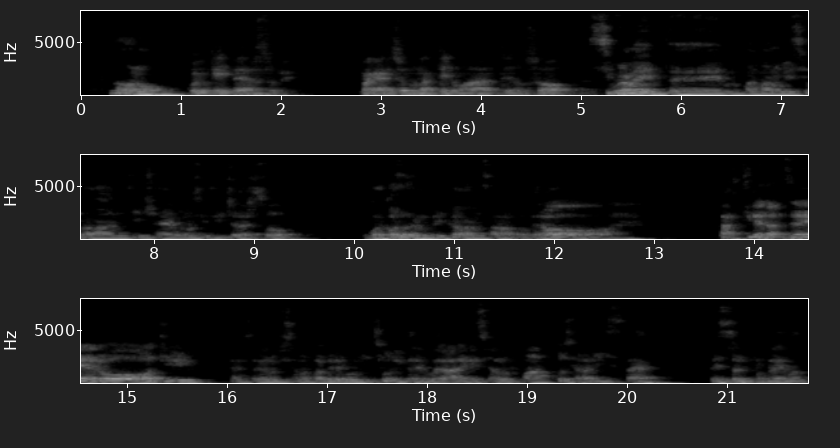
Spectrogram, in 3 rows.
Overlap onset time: none

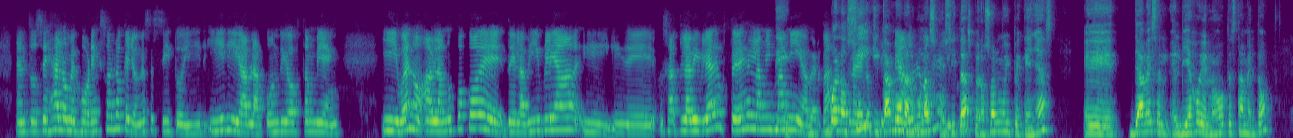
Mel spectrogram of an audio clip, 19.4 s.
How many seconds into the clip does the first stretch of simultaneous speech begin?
11.6 s

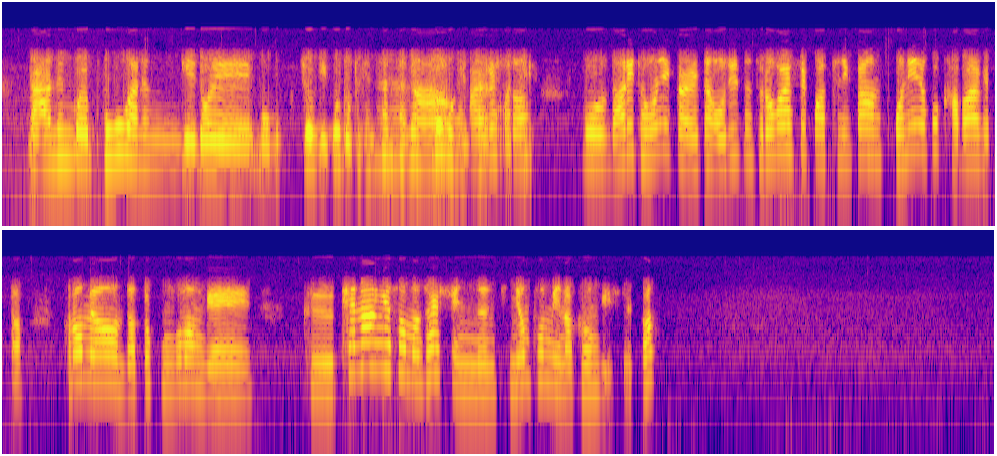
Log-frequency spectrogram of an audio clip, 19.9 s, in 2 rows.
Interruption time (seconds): 3.7 s

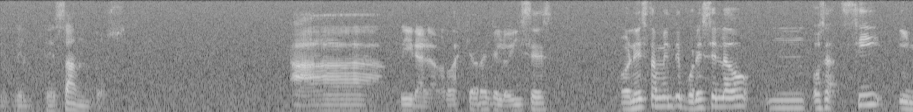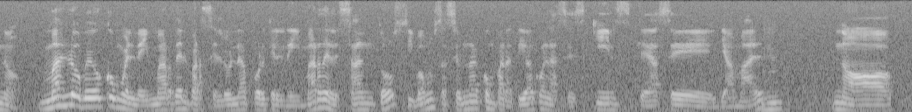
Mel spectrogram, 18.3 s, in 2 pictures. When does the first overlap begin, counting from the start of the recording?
none

